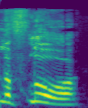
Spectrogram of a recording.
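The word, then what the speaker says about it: LaFleur: celebrated guy without a job did did I pronounce his name correctly Molly I just want to make sure I said Matt laflor I didn't say I said lafl okay Matt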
